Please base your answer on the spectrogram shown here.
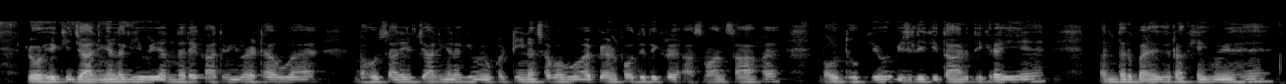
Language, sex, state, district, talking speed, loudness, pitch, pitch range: Hindi, male, Uttar Pradesh, Ghazipur, 210 wpm, -28 LUFS, 115 Hz, 110-115 Hz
